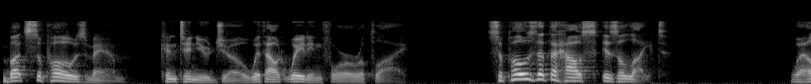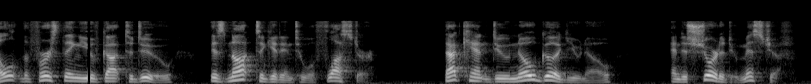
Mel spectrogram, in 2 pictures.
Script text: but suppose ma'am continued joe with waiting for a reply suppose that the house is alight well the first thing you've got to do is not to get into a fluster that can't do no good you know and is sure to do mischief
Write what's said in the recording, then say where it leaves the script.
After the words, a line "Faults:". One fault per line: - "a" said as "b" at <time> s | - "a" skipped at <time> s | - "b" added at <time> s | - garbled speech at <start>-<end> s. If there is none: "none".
but suppose ma'am continued joe without waiting for a reply suppose that the house is alight well the first thing you've got to do is not to get into a fluster that can't do no good you know and is sure to do mischief
Faults:
- "with" said as "without" at 2.4 s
